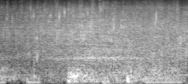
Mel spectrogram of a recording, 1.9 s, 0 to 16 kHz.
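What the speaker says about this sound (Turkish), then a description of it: "20 dakika kadar tavada e, çevrilerek kızartılması gerek, gerekiyor." Lamb shanks sizzle steadily in a frying pan for an Ankara tava dish, a dense continuous crackle with a few louder pops, close and alone with no talk.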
